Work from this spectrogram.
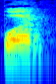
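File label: "puar", Spanish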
